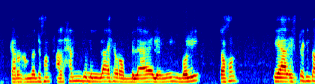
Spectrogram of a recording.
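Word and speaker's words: رب العالمين: আমরা একটা আলিফ আছে আলিফ আছে কিন্তু সেই আলিফটা কিন্তু এখানে উচ্চারিত হচ্ছে না মানে এই জিনিসটা কি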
